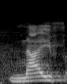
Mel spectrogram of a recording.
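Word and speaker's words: knife: Please give me this नाइफ, यहाँ पे मैंने के को जो है ना वो साइलेंट कर दिया, एन के साथ मैंने लफ्ज़ को शुरू किया।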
